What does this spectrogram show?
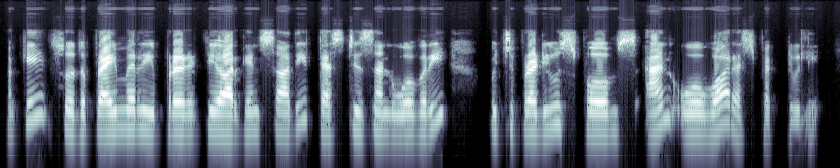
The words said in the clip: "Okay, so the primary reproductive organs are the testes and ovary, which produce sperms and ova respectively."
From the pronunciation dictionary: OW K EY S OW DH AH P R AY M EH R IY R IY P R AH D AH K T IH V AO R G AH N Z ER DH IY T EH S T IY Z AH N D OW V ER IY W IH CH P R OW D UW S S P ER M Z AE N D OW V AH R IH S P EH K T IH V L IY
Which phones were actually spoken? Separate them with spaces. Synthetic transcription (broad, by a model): OW K EY S OW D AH P R AY M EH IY R IY P R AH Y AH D T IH AO R G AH N S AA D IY T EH S T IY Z AH N D OW V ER IY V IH CH P R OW D UW S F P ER M S AE N D OW V AH R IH S P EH K T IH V L IY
